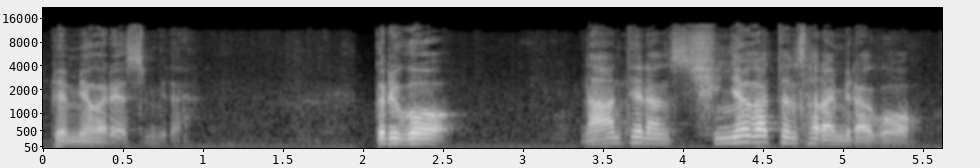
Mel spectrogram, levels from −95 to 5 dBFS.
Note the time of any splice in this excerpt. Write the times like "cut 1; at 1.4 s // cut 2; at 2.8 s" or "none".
cut 1; at 4.0 s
